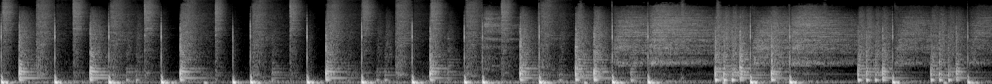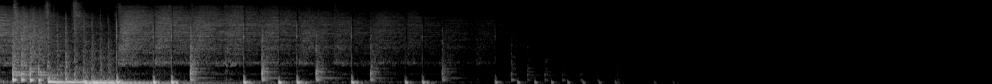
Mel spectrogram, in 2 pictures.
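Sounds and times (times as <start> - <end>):
Meinl Classics Custom Extreme Metal cymbals: 0.0 - 14.6.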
